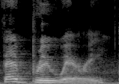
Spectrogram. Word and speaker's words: February: February. – It's pretty. It's gorgeous. Foreign. – There's an extra R in there that nobody pronounces.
